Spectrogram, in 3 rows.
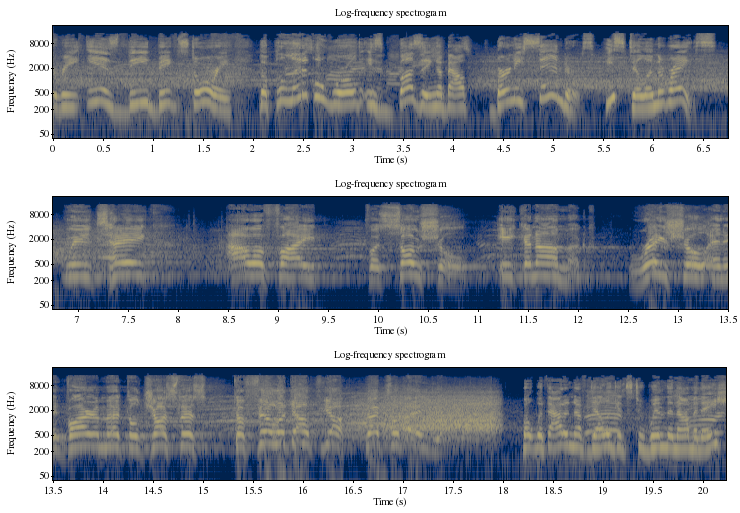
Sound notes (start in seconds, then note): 13.2 applause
